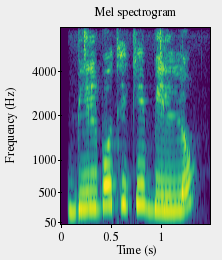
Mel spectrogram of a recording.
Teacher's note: এখানে পূর্ববর্তী ল এর প্রভাবে পরবর্তী ব হয়ে গেছে ল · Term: সমীভবন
